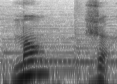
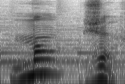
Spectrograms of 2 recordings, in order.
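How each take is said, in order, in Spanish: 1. La primera vocal suena como una 'o'. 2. La primera vocal suena como una 'o'.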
